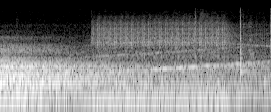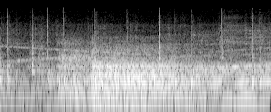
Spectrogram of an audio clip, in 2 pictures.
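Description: Music with a slowly rising tone about halfway through, with scattered sharp clicks over a dense low backing.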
